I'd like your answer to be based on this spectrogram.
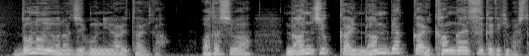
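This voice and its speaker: Over a quiet background, a man speaks with a dark, mellow tone at a moderate pace. His pitch swings very widely and his loudness shifts a lot. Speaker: religious facility director; guest. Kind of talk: radio interview. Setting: studio. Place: studio.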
